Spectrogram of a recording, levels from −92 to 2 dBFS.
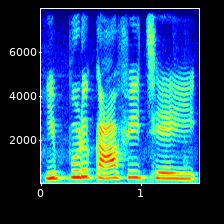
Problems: none marked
